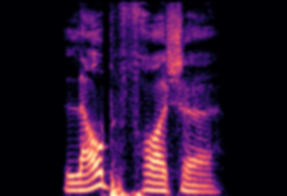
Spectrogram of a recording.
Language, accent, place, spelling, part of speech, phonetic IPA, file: German, Germany, Berlin, Laubfrosche, noun, [ˈlaʊ̯pˌfʁɔʃə], De-Laubfrosche.ogg
- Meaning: dative singular of Laubfrosch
